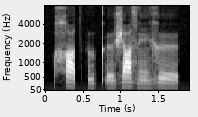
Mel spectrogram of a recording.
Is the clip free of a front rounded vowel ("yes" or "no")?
no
